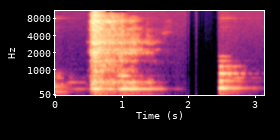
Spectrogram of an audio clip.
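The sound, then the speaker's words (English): Deep breathing during a Reiki meditation: a long, airy breath lasting about a second, a pause, then a second, shorter breath, both soft and alone. “Take a deep breath in”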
